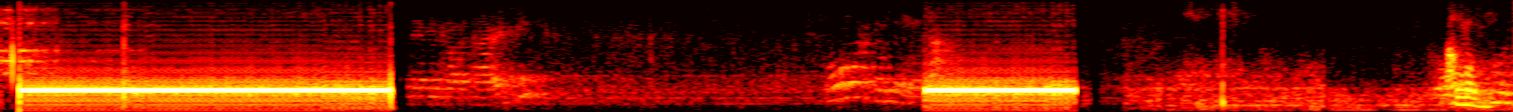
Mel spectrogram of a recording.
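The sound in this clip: A telephone call-transfer tone plays while the caller waits on the line: a long, loud, steady beep lasting about three seconds. Quiet, indistinct line sounds follow, then a second, shorter beep, then more soft sounds.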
